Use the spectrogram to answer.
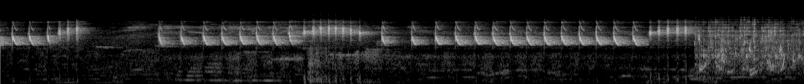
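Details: Lively gacor song of a kapas tembak white-eye, with steady sharp chirps about three per second and occasional higher flourishes. A burst of broad hissing noise comes near the end.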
